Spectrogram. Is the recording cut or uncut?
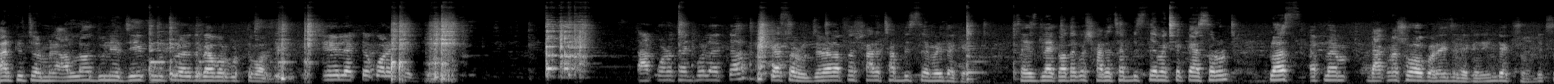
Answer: uncut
